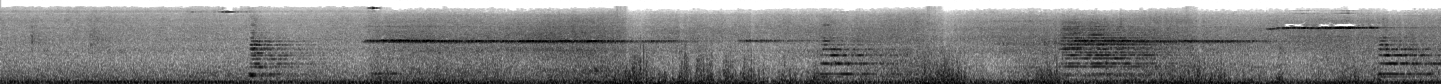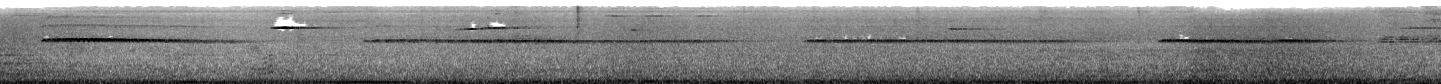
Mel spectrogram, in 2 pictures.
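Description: Car engines rumble steadily nearby.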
